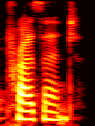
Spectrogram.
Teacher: If I say present with the stress on the first syllable, it's a noun meaning a gift. I got a lovely present for my birthday.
